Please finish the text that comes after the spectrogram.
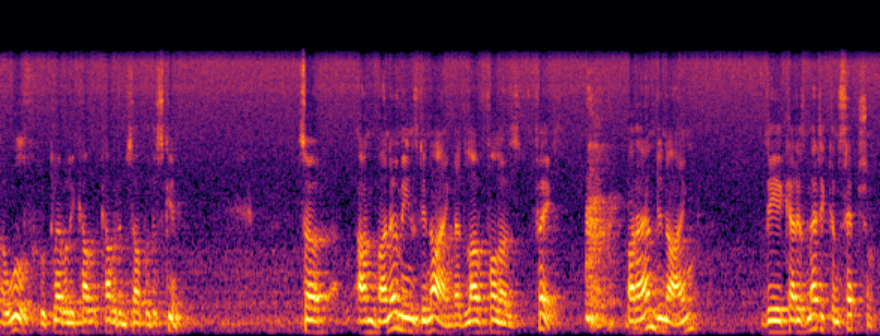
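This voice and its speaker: A man lecturing on theology to a room, measured and firm, answering questions from the floor. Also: medium pitch, dark tone. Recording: echoey room recording with faint hiss.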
